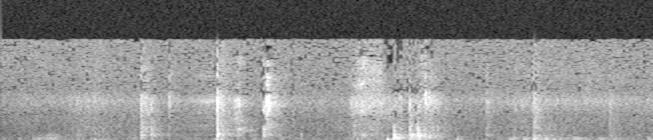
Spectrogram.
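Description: Baby slapping hands on a plastic high-chair tray: a handful of short, sharp slaps spread across a few seconds, the loudest about two and a half seconds in.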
